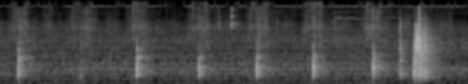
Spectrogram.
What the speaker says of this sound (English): we'll chop up some sausage for a dish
